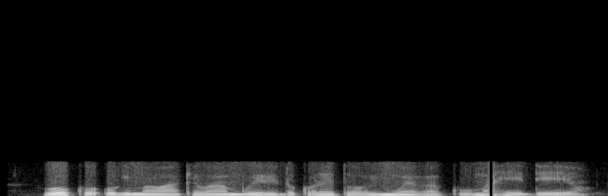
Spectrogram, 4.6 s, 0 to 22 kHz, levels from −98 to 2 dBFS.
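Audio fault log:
3.66 to 3.70 s, packet loss filled with silence: the speech drops out abruptly for 40 ms, a hard-edged hole. Packets never reached the receiver, which played silence instead of concealing the gap, and the gap's length fits two consecutive 20 ms packets. The narrow telephone band of the G.711 line, roughly 150 Hz to 3.4 kHz, carries on unchanged on either side of the hole.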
